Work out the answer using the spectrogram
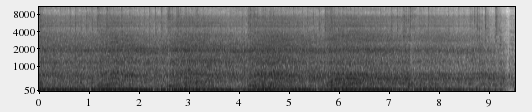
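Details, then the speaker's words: Engine idling just after start with quick, uneven exhaust ticking over low rumble; owner attributes it to a badly leaking head gasket, not confirmed. "I don't know if you can hear that ticking or not, but that's the exhaust. That's that head gasket."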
